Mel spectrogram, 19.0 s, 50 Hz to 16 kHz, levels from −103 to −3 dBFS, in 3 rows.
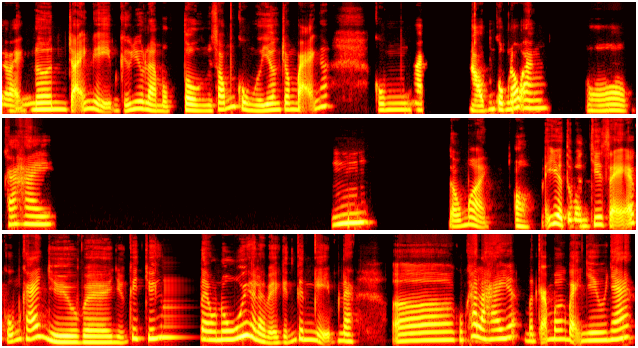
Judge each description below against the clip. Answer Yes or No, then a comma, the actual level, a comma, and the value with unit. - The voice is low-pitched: No, high, 225 Hz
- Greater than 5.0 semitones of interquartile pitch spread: Yes, wide, 5.6 semitones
